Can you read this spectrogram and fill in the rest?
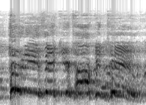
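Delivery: very high, outraged yell; indignant shout. Retold or imitated. In-character son talking back to mom, indignant shouting. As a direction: shriek back as if deeply insulted.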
